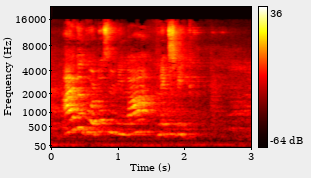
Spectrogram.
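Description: A girl speaks clearly and calmly, close by.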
